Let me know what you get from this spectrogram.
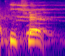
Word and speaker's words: Kutcher: It's Kutcher.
